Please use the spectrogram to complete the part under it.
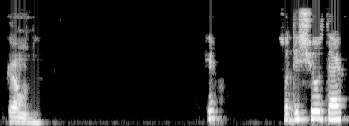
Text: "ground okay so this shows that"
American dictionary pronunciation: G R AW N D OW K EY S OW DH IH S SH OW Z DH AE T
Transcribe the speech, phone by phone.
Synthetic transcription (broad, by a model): G R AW N D OW K EY S OW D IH S SH OW Z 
